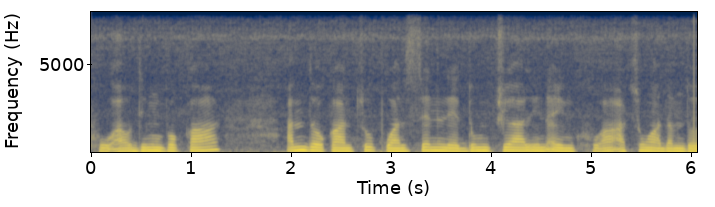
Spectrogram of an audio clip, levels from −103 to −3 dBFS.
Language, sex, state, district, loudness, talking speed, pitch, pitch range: Mizo, female, Mizoram, Aizawl, -15 LUFS, 180 wpm, 160 Hz, 150-165 Hz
